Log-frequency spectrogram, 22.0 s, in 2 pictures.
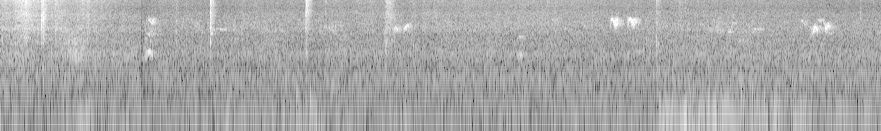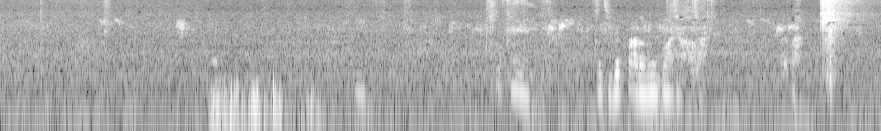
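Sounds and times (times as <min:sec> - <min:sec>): light sharp clicks: 0:03.8 - 0:04.2
faint bird chirps: 0:13.2 - 0:21.1.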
